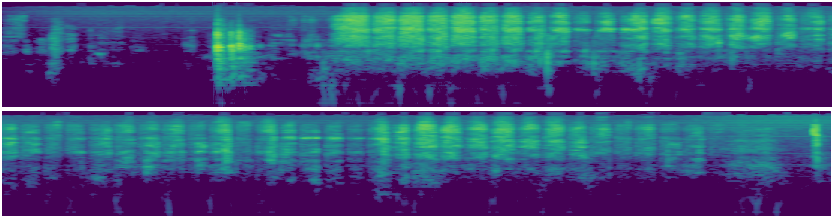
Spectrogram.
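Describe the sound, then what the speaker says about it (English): Hand sanding of a scrap-lumber wooden pizza peel with sandpaper, a steady close rasping rub in repeated strokes after a brief knock, continuing without pause. "you still have to go over with some sandpaper to fix all the little details."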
